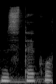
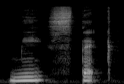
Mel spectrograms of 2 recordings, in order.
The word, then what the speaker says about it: Mixtec: mixed egg is pronounced me stick for us for from San Juan mixed up egg we don't pronounce it with the X sound mystic or me dick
